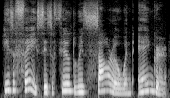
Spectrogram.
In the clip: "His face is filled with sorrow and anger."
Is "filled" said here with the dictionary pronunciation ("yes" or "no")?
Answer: yes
